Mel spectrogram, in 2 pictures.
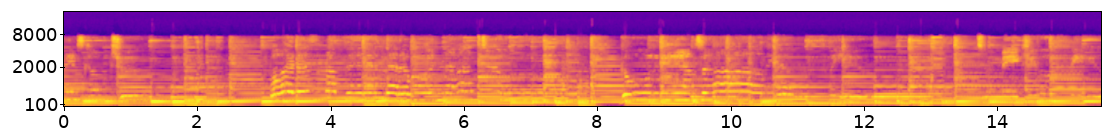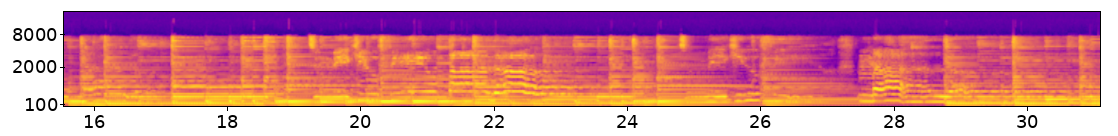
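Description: A woman singing a song while strumming an acoustic guitar capoed up the neck.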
